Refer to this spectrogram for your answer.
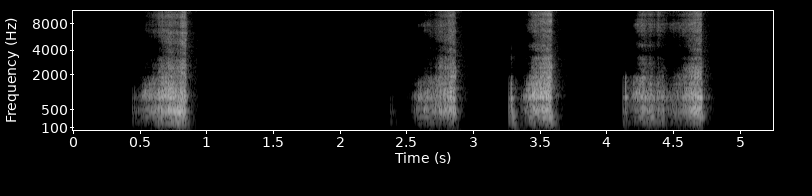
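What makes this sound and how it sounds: A lime-green plastic ballpoint pen with a metal tip scratches and rubs across a flat white paper sheet. It makes four separate rasping strokes in the mids, each about half a second long, with short silences between them.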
